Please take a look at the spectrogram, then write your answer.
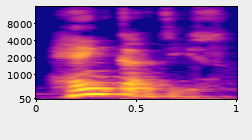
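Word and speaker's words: handkerchief: तो हम इसको क्या पढ़ते थे, हैंड करचीफ, और आगे से हम इसको क्या पढ़ेंगे, डी साइलेंट, हैंड करचीफ। डी की ध्वनि नहीं आएगी।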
